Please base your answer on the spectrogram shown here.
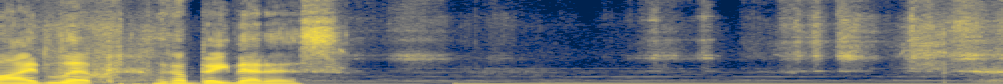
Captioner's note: dirt scraping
